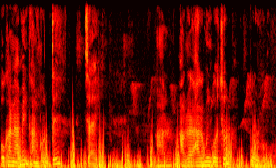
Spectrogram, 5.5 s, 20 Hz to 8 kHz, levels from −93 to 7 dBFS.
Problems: none marked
